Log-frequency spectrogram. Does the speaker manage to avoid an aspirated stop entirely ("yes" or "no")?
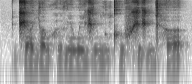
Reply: no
